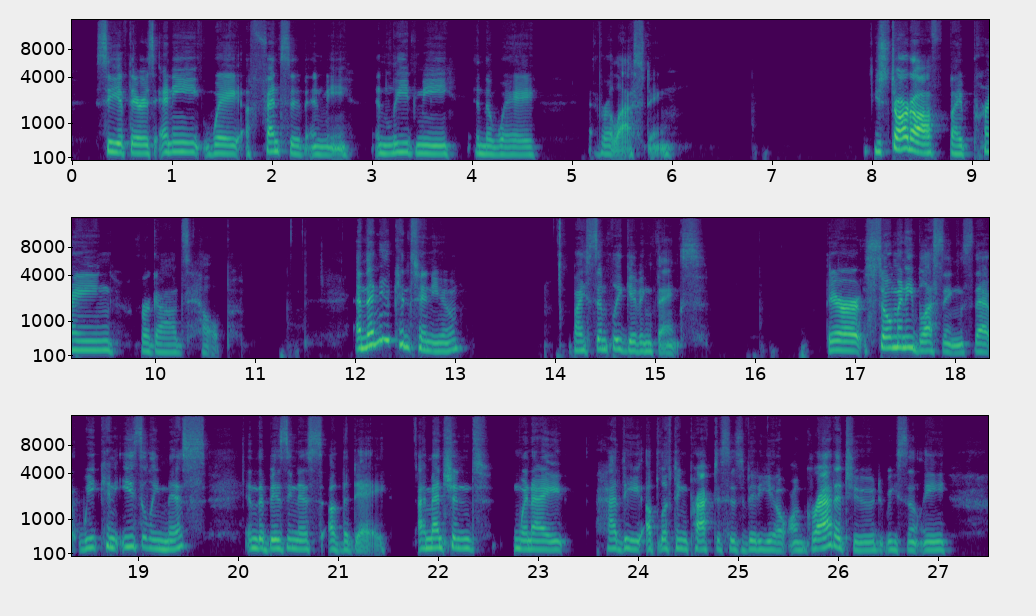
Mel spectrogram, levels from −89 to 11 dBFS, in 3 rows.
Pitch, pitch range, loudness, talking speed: 180 Hz, 165-205 Hz, -25 LUFS, 130 wpm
